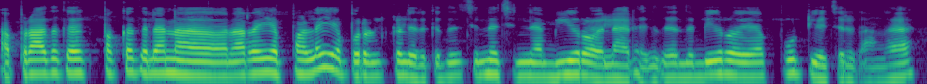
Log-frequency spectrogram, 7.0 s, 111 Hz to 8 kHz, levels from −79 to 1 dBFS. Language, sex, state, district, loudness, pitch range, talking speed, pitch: Tamil, female, Tamil Nadu, Kanyakumari, -18 LUFS, 165-195 Hz, 145 wpm, 175 Hz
